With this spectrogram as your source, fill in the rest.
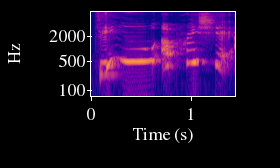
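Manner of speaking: high, put-on posh accent. Replying to the comment in her switch-up accent. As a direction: lift the voice into a fancy put-on accent. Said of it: "my little accent that I can do".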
